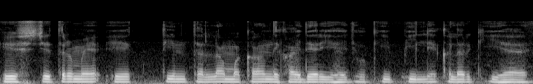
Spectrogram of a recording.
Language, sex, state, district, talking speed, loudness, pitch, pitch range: Hindi, male, Jharkhand, Palamu, 180 wpm, -15 LUFS, 120 Hz, 115-125 Hz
